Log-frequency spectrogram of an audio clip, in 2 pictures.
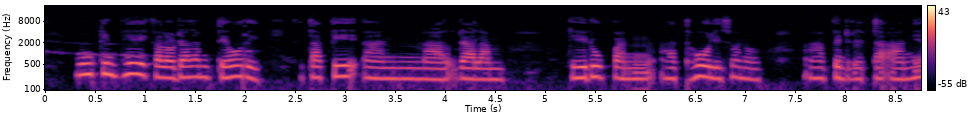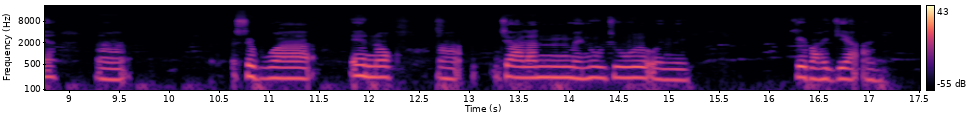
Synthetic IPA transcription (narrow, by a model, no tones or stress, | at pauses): muŋkinɦɛikalɔdalamt̪ɛɔɾi | t̪ɛt̪api | nadalam | kɛɦidupanɦat̪ɦɔlisɔnɔ | pɛndɛɾit̪a̰ʔana | sɛbua | ɛnɔk̚ | d͡ʒalanmɛnud͡ʒuni | kɛbaɦaɡia̰ʔan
